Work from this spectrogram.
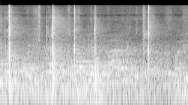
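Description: A deck of Luck & Logic trading cards being cut and shuffled by hand, a series of sharp, papery snaps at irregular intervals over a quiet room background.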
